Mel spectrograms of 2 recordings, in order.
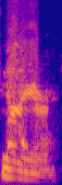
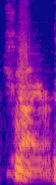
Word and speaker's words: Schneier: Schneier? – It's Schneier. Schneier. It rhymes with liar, flyer. – With an N. Well, it's Schneider without the D.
